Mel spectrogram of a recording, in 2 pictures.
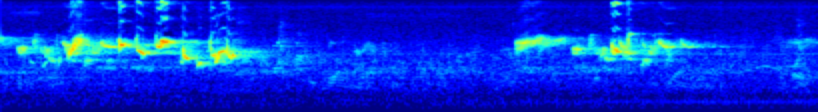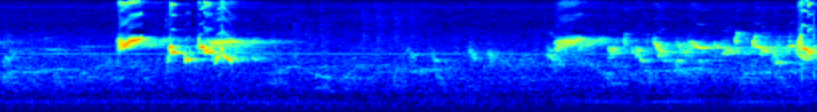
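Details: Rayong wild bird delivering its plai ho song style: four separated bursts of bright, fast chirping and warbling notes, each about a second long, spaced by short quiet gaps with soft background hiss.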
